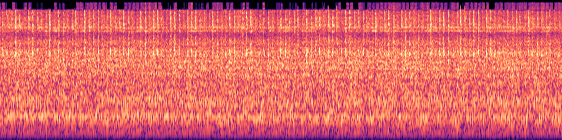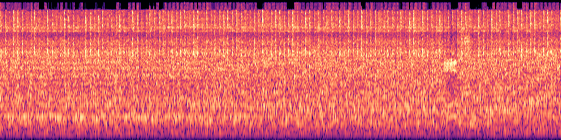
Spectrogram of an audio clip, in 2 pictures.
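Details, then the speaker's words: Bolens push mower, Briggs & Stratton Classic engine: steady buzzy, slightly uneven running; owner thinks water remains in the fuel and says the carb diaphragm still needs replacing. "I think we still got a little bit of water in it [Music] does need a diaphrag but hey it runs"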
